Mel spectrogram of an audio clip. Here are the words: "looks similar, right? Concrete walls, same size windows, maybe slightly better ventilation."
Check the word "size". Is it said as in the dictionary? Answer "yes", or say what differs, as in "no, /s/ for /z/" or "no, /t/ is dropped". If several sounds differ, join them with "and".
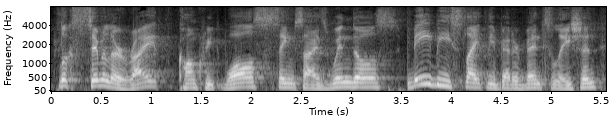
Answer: yes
